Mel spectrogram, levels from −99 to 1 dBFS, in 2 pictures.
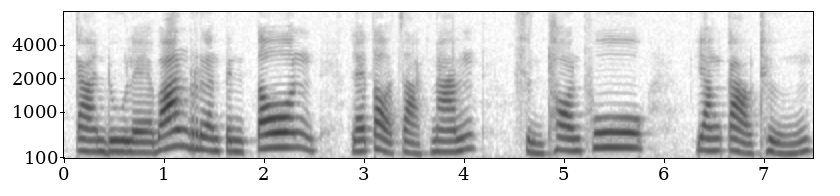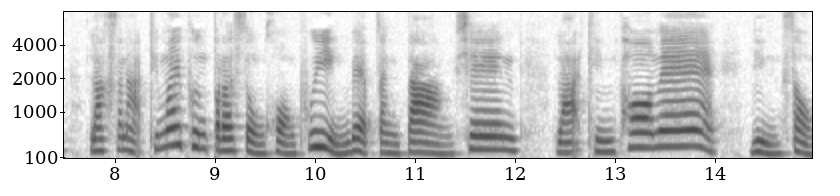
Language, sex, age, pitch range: Thai, female, 20-39, 215-260 Hz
